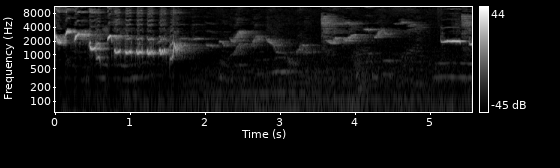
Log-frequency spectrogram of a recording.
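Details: White-rumped shama song to provoke other shamas: a fast ringing trill at the start, then softer varied warbles and higher scratchy notes, closing with a sharp whistle.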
